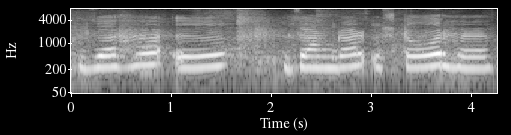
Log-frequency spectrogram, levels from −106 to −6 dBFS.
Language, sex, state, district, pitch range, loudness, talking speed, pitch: Hindi, female, Madhya Pradesh, Umaria, 225-255 Hz, -17 LUFS, 70 wpm, 235 Hz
